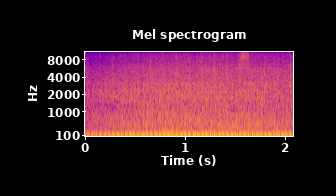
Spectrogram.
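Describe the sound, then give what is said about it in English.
A farm tractor's engine on a cattle ranch, driving toward cattle, with a steady low, throbbing chug. The rumble pulses evenly at a fast rhythm and holds at a constant level, with no voices. “Their tractor heads toward a cow and her newborn calf.”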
